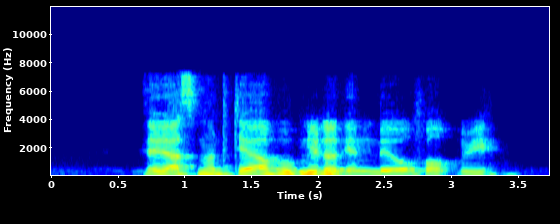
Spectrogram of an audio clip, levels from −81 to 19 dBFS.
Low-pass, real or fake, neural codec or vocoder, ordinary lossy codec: 7.2 kHz; fake; codec, 16 kHz, 0.5 kbps, X-Codec, HuBERT features, trained on balanced general audio; AAC, 64 kbps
